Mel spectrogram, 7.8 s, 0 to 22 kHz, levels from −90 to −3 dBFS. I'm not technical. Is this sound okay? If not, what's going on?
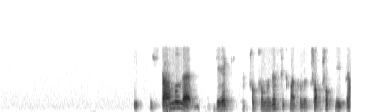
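No, there are two faults. At 3.34 to 3.38 s there is packet loss with pitch repetition: about 40 ms of audio went missing, which points to a couple of lost network packets. The receiver filled the gap by repeating the last stretch of pitch, so it sounds like a brief held, buzzy wobble.

The second is a cut-off end. At 7.00 s the audio stops mid-sound and drops straight to dead silence, with no natural fade, because the final chunks of audio were never played out. The narrow, phone-like sound throughout comes from ordinary telephone coding.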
